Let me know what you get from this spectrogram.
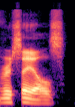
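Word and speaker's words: Versailles: people that live there it's called veres oh okay because I New Orleans it's like New Orleans it's like yes New Orleans would be yeah okay they call it nans they call it nans you know there ain't no Orleans there anymore it got wiped out okay so verai is obviously like spelled a French way yeah it's spelled exactly that way and they call it vers sales okay that's dumb yeah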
